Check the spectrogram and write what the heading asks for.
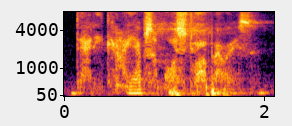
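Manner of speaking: put-on hushed, whispered child's request; little girl whisper. Four-year-old daughter asks daddy for strawberries, whispered. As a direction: whisper it like a small girl asking sweetly.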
